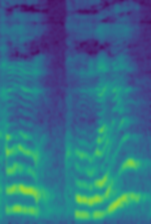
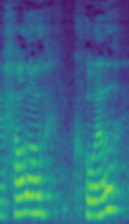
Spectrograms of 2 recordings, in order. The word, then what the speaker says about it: Paulo Coelho: My husband has told me several times how to say it, but Paulo Coelho? Something like that. I know it's pronounced, like the H is pronounced different in Portuguese.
